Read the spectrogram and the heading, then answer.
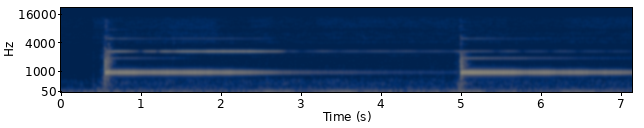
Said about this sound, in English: And when you hear the sound of the bell, I invite you to gently open your eyes and come back to the room.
